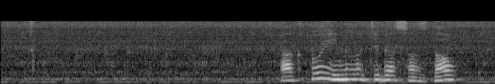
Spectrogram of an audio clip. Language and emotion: Russian, neutral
